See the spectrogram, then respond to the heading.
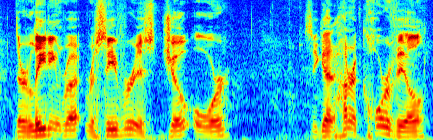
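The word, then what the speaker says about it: Orr: I know that or which is spelled o r r but pronounced or will be uh their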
